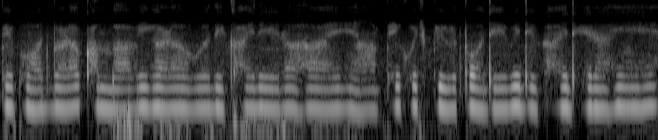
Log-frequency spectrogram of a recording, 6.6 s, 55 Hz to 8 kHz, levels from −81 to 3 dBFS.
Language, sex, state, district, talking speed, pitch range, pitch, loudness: Hindi, female, Uttar Pradesh, Budaun, 190 wpm, 175-180 Hz, 175 Hz, -37 LUFS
